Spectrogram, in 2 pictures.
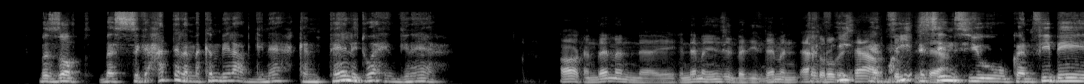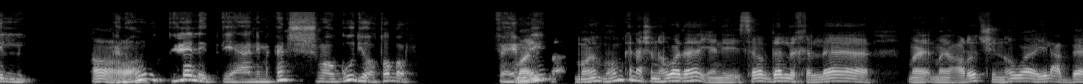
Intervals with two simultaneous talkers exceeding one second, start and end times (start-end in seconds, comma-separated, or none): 8.1-9.5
